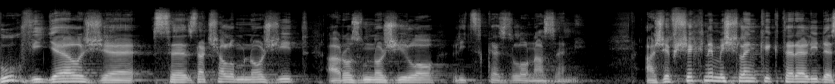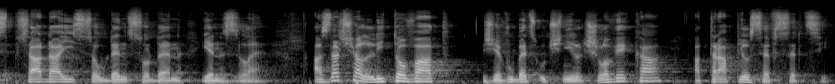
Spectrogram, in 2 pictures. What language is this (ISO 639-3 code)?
ces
